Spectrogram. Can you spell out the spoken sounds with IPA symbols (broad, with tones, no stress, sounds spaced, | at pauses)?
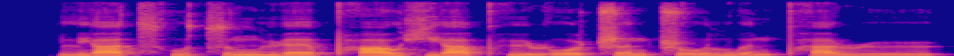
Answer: l j ä˧˥ t͡sʰ u˥ t͡s ʊ˥ ŋ l ɥ ɛ˥ pʰ ɑ˥ ʊ̯ ɕ j ä˥˧ pʰ y˥˩ ɻ o˥ ʊ̯ ʈ͡ʂ ə˥ n ʈ͡ʂ o˥˩ ʊ̯ l w ə˨˩ n pʰ ä˥˩ ɻ ɻ̩˨˩˦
